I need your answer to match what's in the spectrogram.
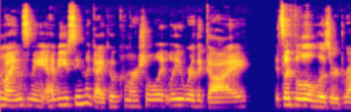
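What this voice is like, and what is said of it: Usual voice. Nothing is said of it.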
